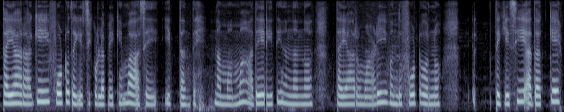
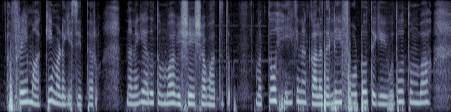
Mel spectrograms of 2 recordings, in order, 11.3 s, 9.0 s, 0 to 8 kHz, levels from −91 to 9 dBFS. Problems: background sounds at intervals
